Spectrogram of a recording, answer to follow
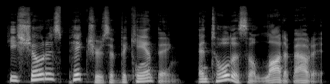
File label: Dictation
